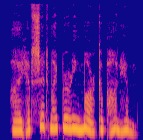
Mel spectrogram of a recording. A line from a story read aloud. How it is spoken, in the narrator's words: Tenathiu spoke, a hissing whisper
